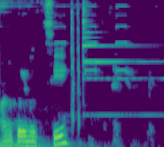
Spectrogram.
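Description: A mouse click about a second in, followed at once by a bell chime ringing with several clear tones that fade out over about a second: the sound effect of a subscribe-button and notification-bell animation.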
